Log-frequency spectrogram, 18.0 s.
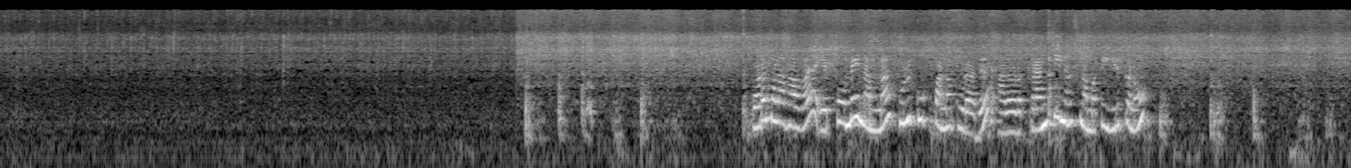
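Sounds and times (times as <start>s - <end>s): vegetables sizzling in hot oil: 0.0s - 18.0s
spatula scraping a pan: 6.9s - 10.4s, 12.2s - 18.0s.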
